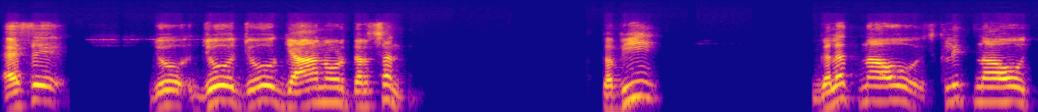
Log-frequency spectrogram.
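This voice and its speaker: Guy teaching a prayer slowly, bit high voice, dull lo-fi class recording, asks himself questions. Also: lively intonation, dry recording. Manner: asks and answers his own questions; mixes English words into his explanation. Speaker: religion teacher. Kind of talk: explaining a prayer text line by line.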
